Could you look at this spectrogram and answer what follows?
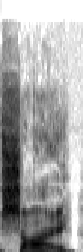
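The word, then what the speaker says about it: Chey: It's pronounced Shai, but it's spelled C H E Y. So, it's pronounced Shai.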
